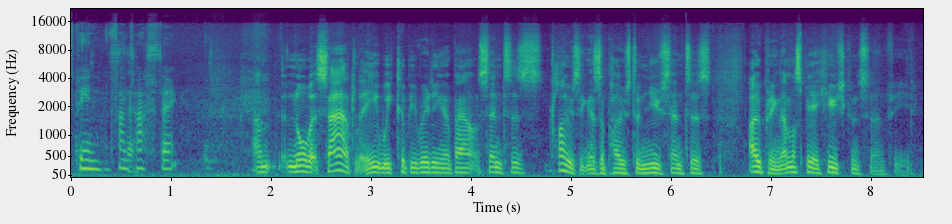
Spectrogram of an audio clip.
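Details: Adult male speaker; fluent speech.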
